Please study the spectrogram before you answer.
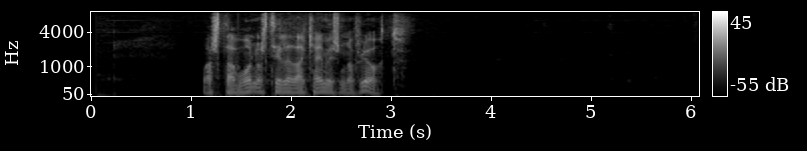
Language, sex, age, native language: Icelandic, male, 60-69, Icelandic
